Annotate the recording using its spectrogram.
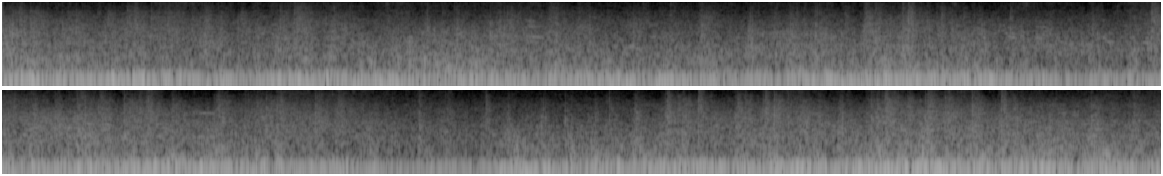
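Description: Sea waves wash and splash steadily against a sailing ship's hull.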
